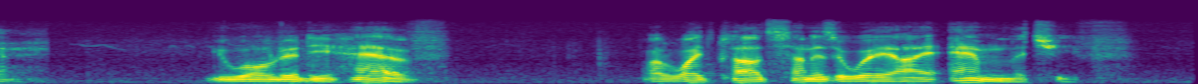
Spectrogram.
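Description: A second man answers in a calm, deep voice close by.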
